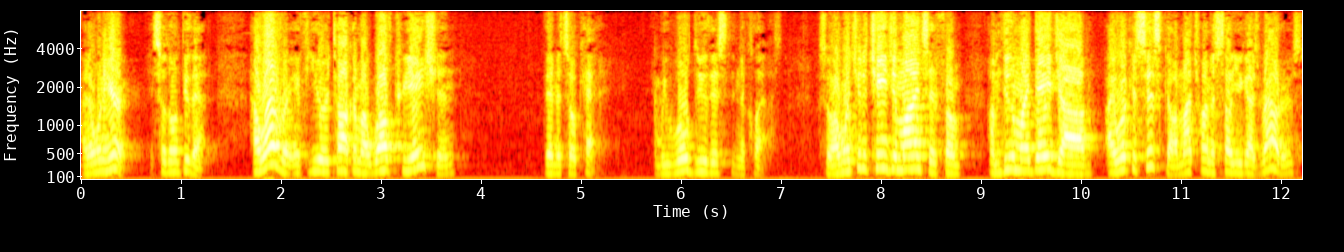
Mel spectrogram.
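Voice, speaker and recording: A man talks at a very fast pace in a high pitch with a New Jersey accent and an animated tone. His pitch variation is ordinary, and audible room echo surrounds him. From New Jersey (central). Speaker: real estate investing instructor. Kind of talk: lecture.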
